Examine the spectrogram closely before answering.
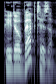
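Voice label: "pedobaptism", English, British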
